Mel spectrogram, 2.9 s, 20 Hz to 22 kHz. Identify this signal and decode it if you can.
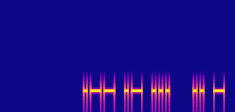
Morse code, heard as a keyed tone, about 28 wpm, 700 Hz. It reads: WAS IT
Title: Sentences from Top 1100 Words 28wpm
